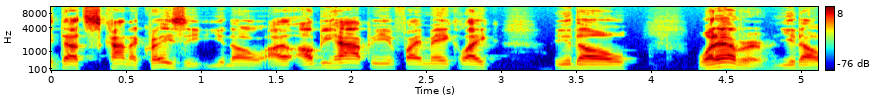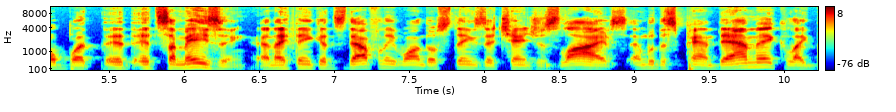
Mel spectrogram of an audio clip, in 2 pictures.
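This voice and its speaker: A man's voice: medium pitch, pushed and bright, no echo. A middle-aged man talking informally and enthusiastically as a guest on a casual livestream, often saying "like" and "you know". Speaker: guest developer and content creator.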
